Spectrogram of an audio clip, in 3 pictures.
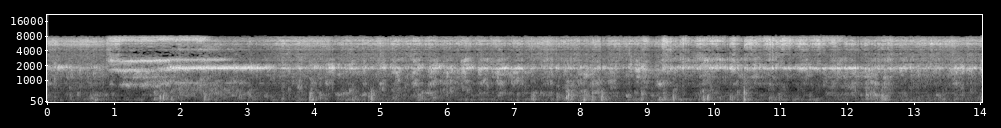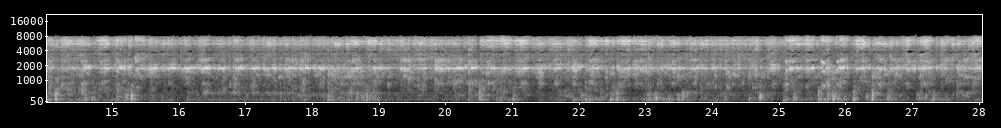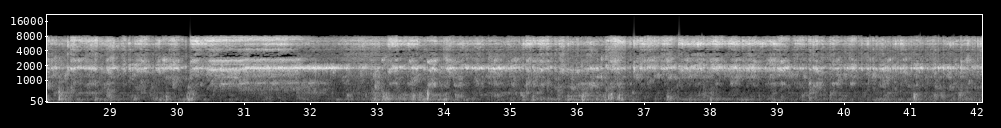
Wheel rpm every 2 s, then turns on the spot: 220, 230, 230, 240, 230, 230, 240, 230, 230, 240, 240, 230, 230, 230, 230, 230, 240, 230, 230, 230, 230.
none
